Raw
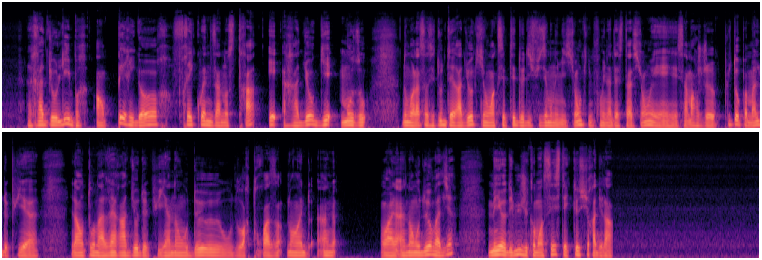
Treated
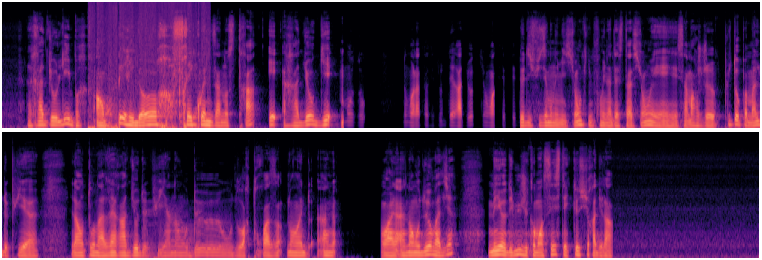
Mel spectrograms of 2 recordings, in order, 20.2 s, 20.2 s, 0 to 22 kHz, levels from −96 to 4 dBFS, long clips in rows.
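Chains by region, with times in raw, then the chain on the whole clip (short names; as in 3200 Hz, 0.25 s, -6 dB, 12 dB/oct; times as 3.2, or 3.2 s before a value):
1.15–2.78 low shelf 170 Hz +2 dB + companded quantiser 6-bit + fast leveller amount 70%
4.55–6.92 three-band isolator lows -23 dB, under 560 Hz, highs -14 dB, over 4300 Hz + upward expander 2.5:1, over -51 dBFS
11.99–13.18 band shelf 1200 Hz +8.5 dB 1.2 oct + de-hum 81.48 Hz, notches 28 + compressor 5:1, threshold -27 dBFS
14.39–17.71 expander -49 dBFS + bell 780 Hz +10 dB 0.26 oct
whole clip: dry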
